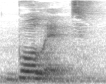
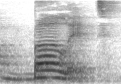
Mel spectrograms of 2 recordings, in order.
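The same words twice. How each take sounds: First: The first vowel is short and rounded. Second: The first vowel is open, like 'a'. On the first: The speaker calls it right. "esse som aqui é um O... Olha a diferença da minha boca, redondinha" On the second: The speaker calls it wrong. "Muita gente fala bullet"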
